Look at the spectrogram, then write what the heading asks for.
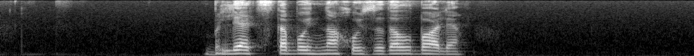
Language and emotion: Russian, angry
